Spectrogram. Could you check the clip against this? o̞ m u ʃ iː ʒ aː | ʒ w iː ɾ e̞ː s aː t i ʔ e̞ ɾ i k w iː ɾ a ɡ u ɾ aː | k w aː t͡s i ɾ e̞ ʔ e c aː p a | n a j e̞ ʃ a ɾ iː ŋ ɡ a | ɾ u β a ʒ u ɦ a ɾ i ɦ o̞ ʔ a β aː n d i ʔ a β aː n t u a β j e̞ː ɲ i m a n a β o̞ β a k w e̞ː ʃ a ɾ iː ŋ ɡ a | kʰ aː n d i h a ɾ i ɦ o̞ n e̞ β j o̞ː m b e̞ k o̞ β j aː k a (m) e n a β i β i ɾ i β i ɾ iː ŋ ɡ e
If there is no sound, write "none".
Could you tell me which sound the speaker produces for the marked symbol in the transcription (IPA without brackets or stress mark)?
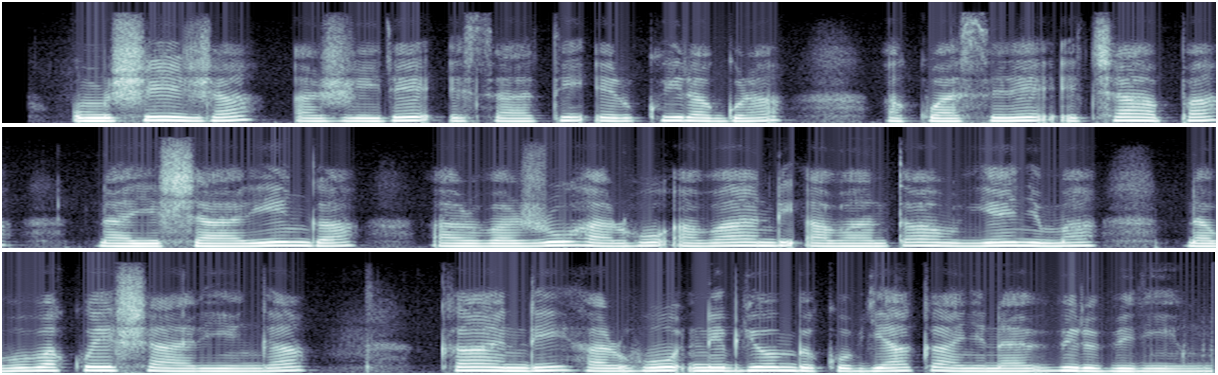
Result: ɲ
